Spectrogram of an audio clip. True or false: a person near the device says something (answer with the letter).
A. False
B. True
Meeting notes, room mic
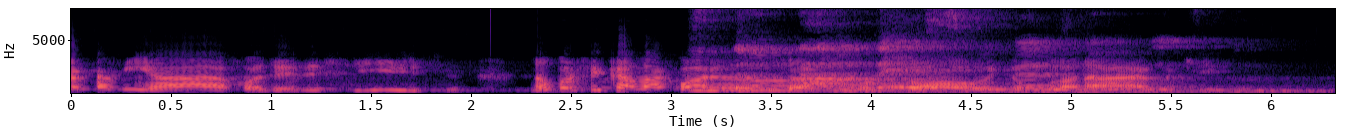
B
